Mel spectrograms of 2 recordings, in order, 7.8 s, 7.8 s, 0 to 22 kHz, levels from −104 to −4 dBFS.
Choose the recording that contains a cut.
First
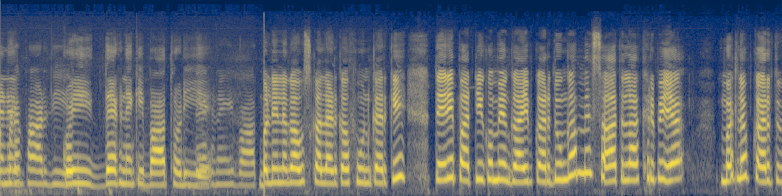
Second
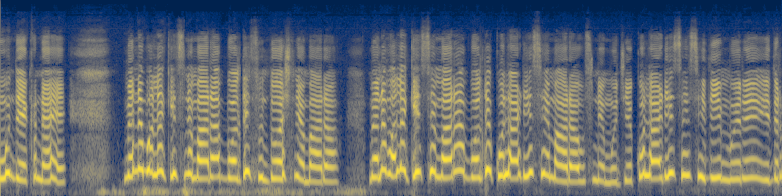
first; 1 cut; at 2.6 s

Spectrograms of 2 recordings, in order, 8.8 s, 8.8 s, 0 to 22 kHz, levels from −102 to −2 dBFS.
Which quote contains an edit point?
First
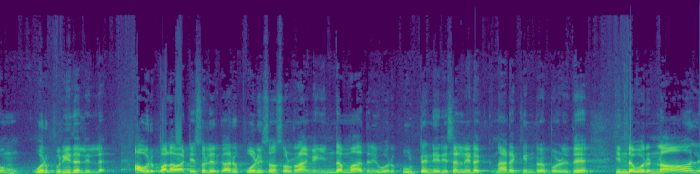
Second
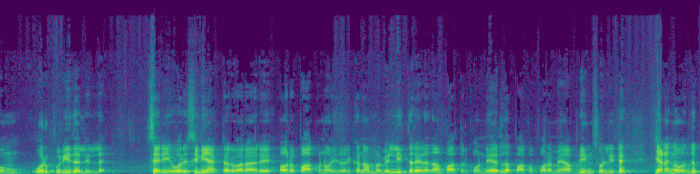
first; 1 cut; at 1.5 s

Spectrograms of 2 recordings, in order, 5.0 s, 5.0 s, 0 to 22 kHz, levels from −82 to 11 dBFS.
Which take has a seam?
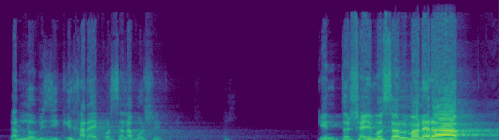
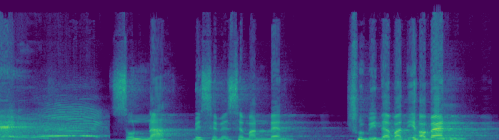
second; 1 cut; at 1.1 s

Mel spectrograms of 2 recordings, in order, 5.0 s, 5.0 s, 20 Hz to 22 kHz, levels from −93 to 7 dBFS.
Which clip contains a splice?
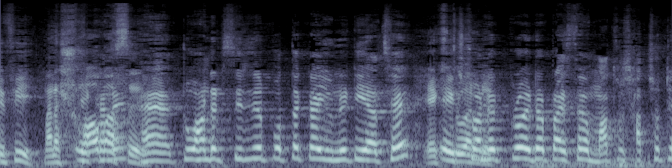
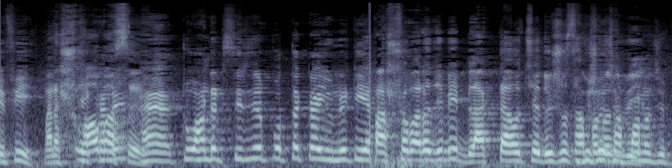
second; 1 cut; at 2.8 s

